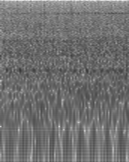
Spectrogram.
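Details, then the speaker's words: Car low on oil (at the bottom mark) after feeling odd while driving home. Fast, steady light ticking over an uneven idle, likely top end; owner suspects a collapsed lifter or damaged valve, cause unconfirmed. "so something got damaged somewhere it could be a collapsed lifter"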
